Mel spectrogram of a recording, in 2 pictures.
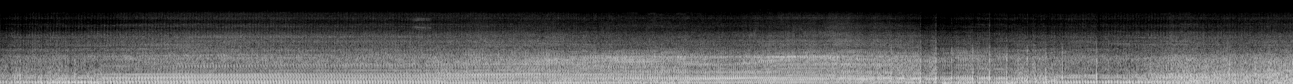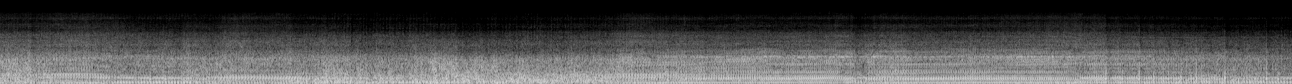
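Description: Close and steady, a Honda XR500R motorcycle engine drones on as it is ridden around the Santa Maria kart track, rising and falling gently with throttle changes, with no talk over it.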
